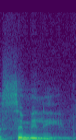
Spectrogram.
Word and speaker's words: simile: So the first one is a simile. We pronounced it as simile and not simile.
